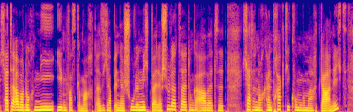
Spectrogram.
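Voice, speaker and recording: A woman speaks very fast at medium pitch with fairly even intonation. The recording is very clean and dry, close with no echo and a silent background. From Germany, Siegen. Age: 30s. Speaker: freelance journalist. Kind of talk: interview.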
